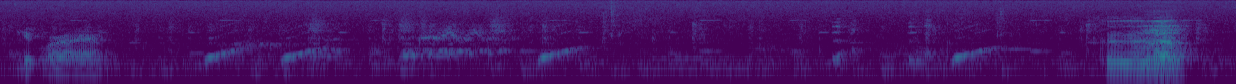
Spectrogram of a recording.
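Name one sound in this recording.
A video game plays short rising jump sounds through a television speaker.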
